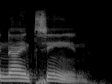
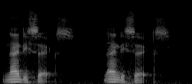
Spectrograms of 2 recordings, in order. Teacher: I reduce that T, make it a flap T, and just let it flow out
